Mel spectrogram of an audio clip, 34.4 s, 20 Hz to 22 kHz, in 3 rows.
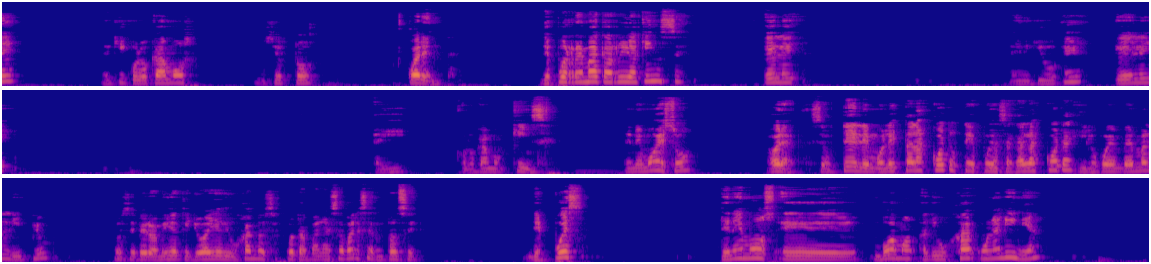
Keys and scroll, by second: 2.7-3.7 typing, 3.8 Return, 7.5 l, 9.9 Escape, 11.2 l, 15.9 1, 16.5 5, 16.7 Return.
